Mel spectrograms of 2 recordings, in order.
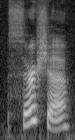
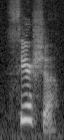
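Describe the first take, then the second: First: Saoirse as SUR-sha; actress's own pronunciation. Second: Saoirse as SEER-sha, drawn out; second Irish variant. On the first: Teaching regional versions of the name, SUR-sha. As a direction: say Saoirse with an UR vowel. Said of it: "the way that she personally pronounces it". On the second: Showing another regional version of the name, SEER-sha. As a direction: say Saoirse slowly with an EE vowel. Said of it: "three pronunciations of Saoirse". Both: Shown as a demonstration.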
